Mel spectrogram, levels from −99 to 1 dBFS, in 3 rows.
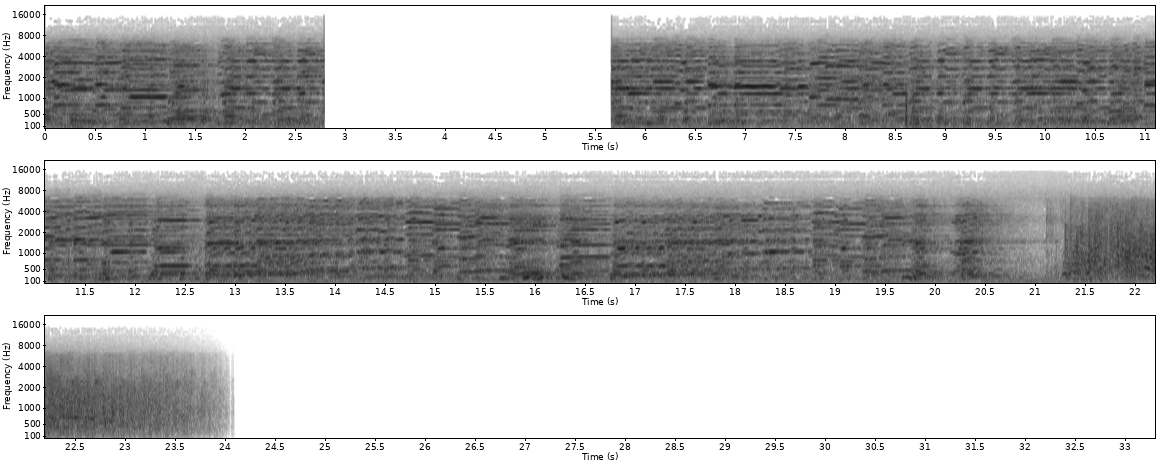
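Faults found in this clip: Sound cuts to silence at 2.79 s, resumes at 5.67 s exactly where it left off, nothing missing. Rebuffering stall: player buffer ran dry, playback paused until more data downloaded. Adds 2.88 s of dead air; client buffering or network delivery.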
